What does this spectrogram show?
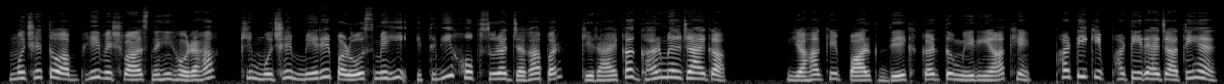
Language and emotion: Hindi, surprised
